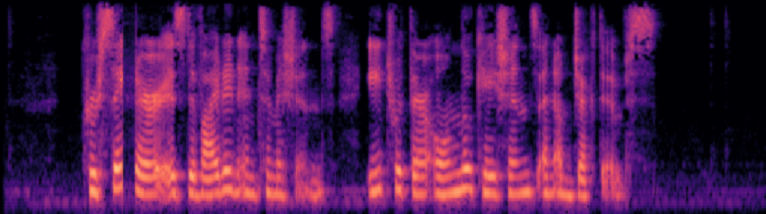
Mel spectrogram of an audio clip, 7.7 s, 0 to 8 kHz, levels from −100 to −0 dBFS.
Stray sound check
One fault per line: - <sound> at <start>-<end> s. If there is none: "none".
- dropout at 1.2-1.4 s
